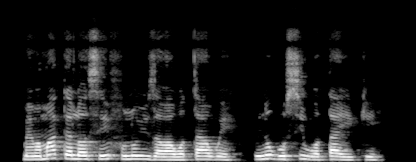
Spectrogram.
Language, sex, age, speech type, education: Nigerian Pidgin, female, 15-29, spontaneous, tertiary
